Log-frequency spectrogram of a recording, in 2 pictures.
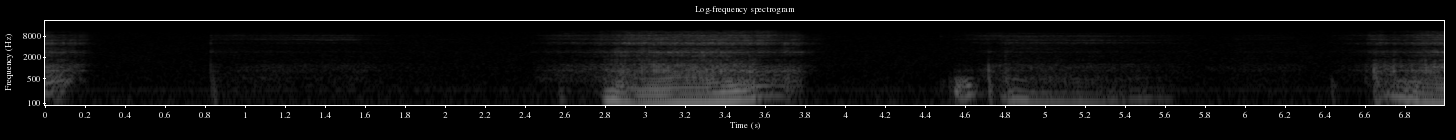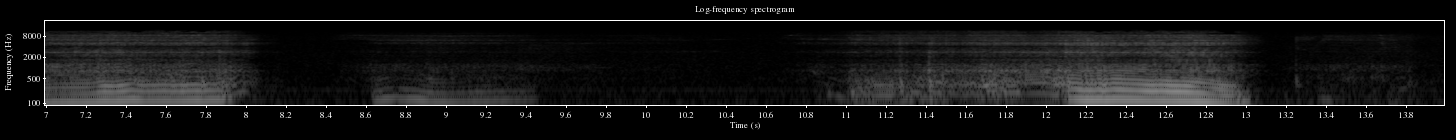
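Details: Snoring while sick, recorded during a live stream: deep, rattling snores recurring every few seconds, about five in fourteen seconds, with quiet pauses between them.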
